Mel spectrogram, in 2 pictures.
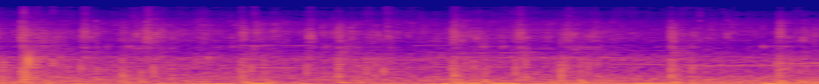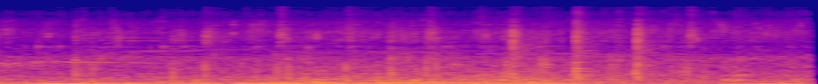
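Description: Footsteps tap on a stone pavement.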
